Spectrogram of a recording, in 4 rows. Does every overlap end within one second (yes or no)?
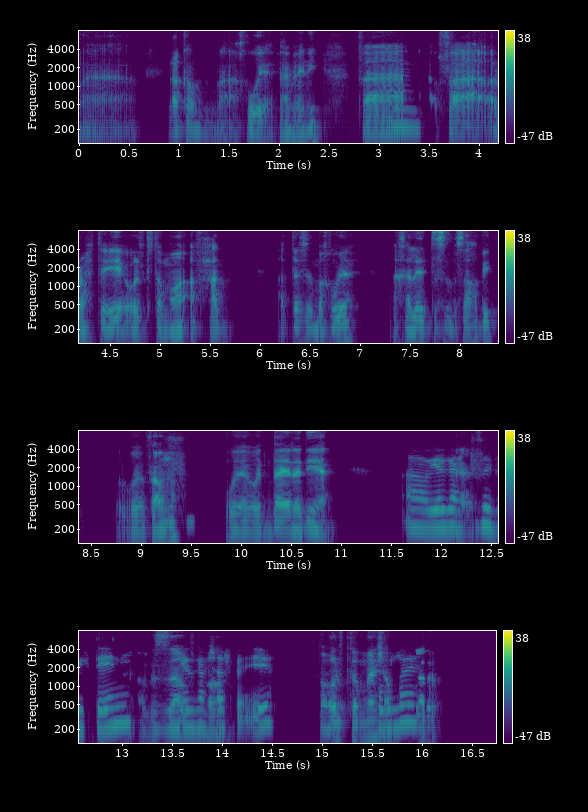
yes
